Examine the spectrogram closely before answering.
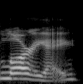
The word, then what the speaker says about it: Laurier: why don't you pronounce it for me it's pronounced Laurier okay okay I think that's probably what I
